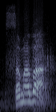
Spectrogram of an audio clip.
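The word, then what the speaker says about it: samovar: thank and we'll begin I'll start by pronouncing a few well-known Russian names and words in the way a Russian pronounces them please repeat after me Sputnik Sputnik good now try samavar vodka samavar vodka what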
